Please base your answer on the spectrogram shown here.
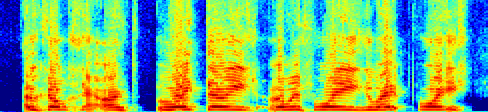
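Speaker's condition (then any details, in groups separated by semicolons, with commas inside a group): Cerebral palsy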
